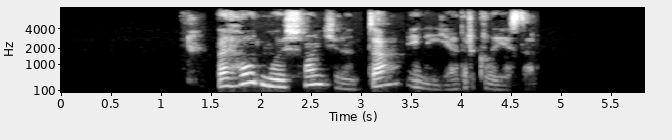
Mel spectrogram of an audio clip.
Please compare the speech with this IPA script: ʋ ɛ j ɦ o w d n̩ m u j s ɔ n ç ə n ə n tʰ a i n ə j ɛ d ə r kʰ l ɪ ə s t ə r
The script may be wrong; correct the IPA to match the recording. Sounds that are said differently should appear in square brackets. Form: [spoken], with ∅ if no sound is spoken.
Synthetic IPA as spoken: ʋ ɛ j ɦ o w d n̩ m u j s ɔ n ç ə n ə n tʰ a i n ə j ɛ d ə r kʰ l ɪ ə s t ə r

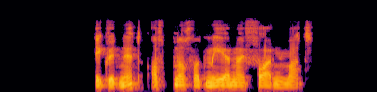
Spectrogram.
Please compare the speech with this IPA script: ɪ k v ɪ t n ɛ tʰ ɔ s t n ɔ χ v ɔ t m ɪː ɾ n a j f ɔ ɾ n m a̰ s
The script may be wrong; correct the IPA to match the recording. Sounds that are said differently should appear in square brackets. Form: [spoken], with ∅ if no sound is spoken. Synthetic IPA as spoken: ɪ k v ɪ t n ɛ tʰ ɔ [f] t n ɔ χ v ɔ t m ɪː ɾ n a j f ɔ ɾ n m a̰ [t]

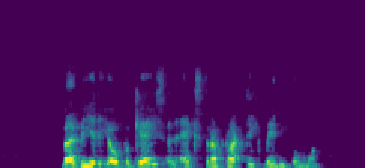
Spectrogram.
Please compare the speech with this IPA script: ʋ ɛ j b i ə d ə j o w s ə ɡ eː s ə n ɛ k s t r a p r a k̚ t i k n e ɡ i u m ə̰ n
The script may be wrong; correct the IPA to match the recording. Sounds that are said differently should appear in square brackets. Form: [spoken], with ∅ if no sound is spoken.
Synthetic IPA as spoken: ʋ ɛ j b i ə d ə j o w [f] ə ɡ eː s ə n ɛ k s t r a p r a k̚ t i k [m] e [d] i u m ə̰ n

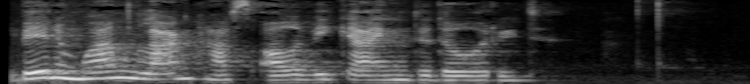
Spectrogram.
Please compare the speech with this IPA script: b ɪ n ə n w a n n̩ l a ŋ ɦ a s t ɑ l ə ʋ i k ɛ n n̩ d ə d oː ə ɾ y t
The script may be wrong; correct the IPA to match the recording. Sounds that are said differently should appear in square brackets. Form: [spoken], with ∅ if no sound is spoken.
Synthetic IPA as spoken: b ɪ n ə [m] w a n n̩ l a ŋ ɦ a s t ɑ l ə ʋ i k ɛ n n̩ d ə d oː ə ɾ y t

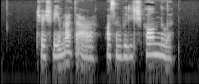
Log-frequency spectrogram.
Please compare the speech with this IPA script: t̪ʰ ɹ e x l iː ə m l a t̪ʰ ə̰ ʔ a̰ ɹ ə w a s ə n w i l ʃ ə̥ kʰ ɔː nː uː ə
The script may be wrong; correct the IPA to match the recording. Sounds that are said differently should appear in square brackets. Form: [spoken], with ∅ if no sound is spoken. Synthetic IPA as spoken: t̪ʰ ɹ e [ʃ] l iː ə m l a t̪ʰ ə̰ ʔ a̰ ɹ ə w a s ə n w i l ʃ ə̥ kʰ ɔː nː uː ə

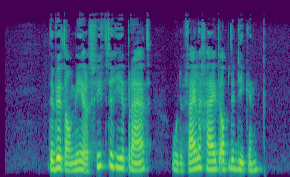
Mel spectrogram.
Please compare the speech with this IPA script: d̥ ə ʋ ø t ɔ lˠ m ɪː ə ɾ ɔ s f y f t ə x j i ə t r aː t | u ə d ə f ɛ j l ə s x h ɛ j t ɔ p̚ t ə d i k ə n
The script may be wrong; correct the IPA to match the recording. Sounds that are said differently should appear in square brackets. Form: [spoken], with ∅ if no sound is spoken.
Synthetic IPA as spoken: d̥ ə ʋ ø t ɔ lˠ m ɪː ə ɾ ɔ s f [i] f t ə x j i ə [p] r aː t | u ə d ə f ɛ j l ə [∅] x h ɛ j t ɔ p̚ [d] ə d i k ə n

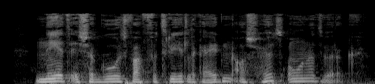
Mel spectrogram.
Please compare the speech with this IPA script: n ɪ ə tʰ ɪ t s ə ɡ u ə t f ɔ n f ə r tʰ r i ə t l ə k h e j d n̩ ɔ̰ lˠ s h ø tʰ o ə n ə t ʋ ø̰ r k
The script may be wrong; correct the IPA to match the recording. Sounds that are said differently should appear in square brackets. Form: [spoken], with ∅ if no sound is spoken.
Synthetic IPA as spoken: n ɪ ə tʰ ɪ [∅] s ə ɡ u ə t f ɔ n f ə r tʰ r i ə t l ə k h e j d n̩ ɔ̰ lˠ s h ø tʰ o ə n ə t ʋ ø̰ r k

